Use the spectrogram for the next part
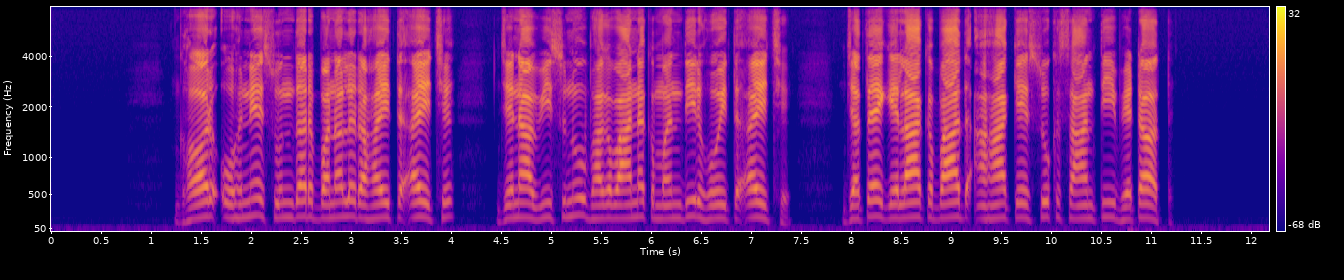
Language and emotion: Maithili, neutral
